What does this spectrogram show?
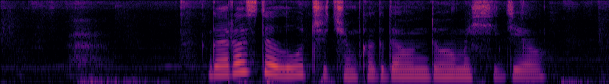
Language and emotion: Russian, sad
